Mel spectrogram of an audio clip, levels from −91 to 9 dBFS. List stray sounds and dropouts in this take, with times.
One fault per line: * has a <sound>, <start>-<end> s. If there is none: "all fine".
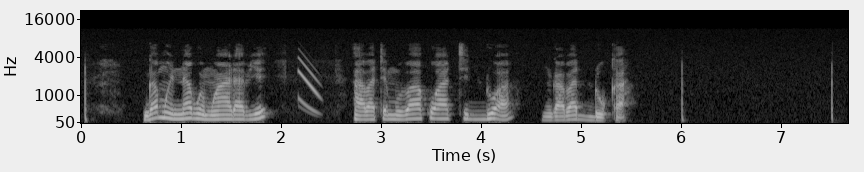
* has a chirp, 2.2-2.4 s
